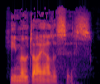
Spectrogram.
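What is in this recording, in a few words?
"haemodialysis", British English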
